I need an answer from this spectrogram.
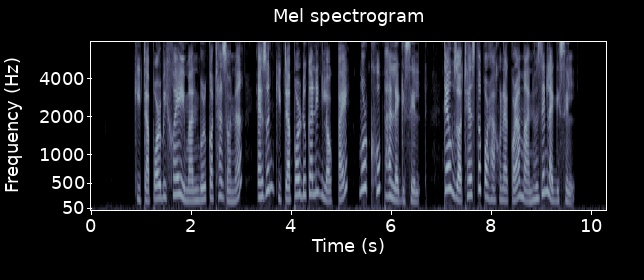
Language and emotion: Assamese, happy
